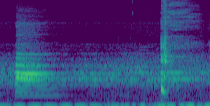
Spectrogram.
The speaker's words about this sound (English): Holy, just Googled free train sound effects. Got your train sound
